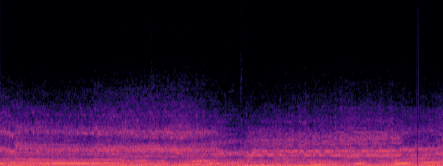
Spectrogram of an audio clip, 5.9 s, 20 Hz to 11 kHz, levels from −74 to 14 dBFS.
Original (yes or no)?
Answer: yes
